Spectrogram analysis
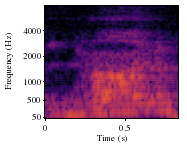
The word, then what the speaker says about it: lhan: See, vo, you have to pronounce it here, and tlo, vadlo, okay? Vadlo, bhav, bhav is brother, ani, ek lhan bhain asa.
